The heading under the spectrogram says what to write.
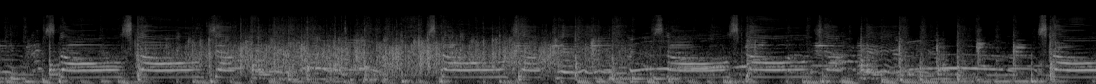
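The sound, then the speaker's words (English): Sustained, loud applause from a crowd fills the whole stretch, dense and steady, with voices shouting and cheering over the clapping throughout. “My fellas, a great big round of applause.”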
